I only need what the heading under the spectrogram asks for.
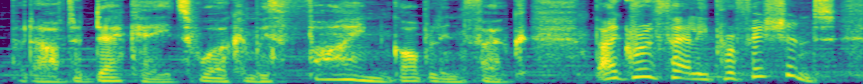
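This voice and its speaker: An actor playing an anxious, earnest older wizard, a metal trader in a video game. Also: male voice, medium pitch, normal speed. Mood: rueful, reflective. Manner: earnest, expressive, rueful. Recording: game music behind the voice.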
